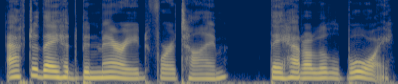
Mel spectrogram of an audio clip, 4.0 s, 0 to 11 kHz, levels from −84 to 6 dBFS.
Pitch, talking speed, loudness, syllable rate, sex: 170 Hz, 195 wpm, -20 LUFS, 4.6 syllables/s, female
